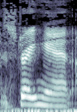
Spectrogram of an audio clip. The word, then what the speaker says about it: Strahan: I mean, they made that comparison between, do you want to be Michael Strahan, or I'm pronouncing it wrong, Strahan.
